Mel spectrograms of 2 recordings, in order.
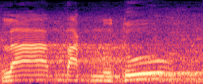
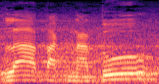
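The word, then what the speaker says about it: لا تقنطوا: di dalam tafsir Jalalain dikatakan bahwa lataknatu ini bisa dibaca latak itu ya Jadi selain bacaannya lataknatu bisa juga dibaca sebagian ahli juga yang membacanya tuh jadi ada tiga versi oleh ulama kita di dalam membaca membaca kata ini lataknutu lataknatu dan la taknitu nah yang artinya janganlah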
